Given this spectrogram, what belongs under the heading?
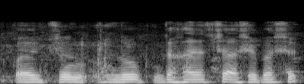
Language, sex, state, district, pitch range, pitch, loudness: Bengali, male, West Bengal, North 24 Parganas, 110-115 Hz, 110 Hz, -15 LUFS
